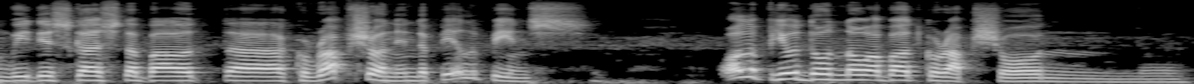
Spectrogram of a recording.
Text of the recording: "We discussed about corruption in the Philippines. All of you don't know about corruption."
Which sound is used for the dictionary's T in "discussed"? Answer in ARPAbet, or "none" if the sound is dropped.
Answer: T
